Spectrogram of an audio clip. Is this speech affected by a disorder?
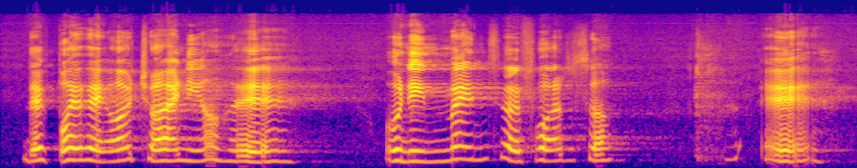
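Yes: cerebral palsy; respiratory arrest at birth.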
